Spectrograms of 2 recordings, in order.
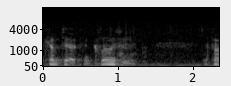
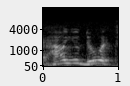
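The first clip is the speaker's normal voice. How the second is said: put-on higher, German-accented amazed question; mock German question; 7 semitones higher, 3 dB louder than usual. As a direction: ask it like an astonished German soldier. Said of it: "They say".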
